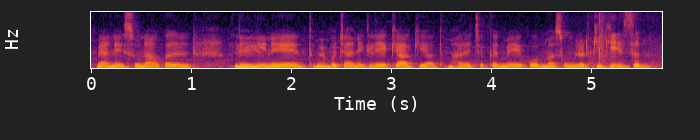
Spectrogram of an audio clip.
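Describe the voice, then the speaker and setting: A woman's voice: on the high side, monotone, brisk, a little hiss or hum, natural voice. Woman reading young college woman, blunt and matter-of-fact; storybook voice, lo-fi. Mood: blunt, explaining. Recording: slightly dull lo-fi audio.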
